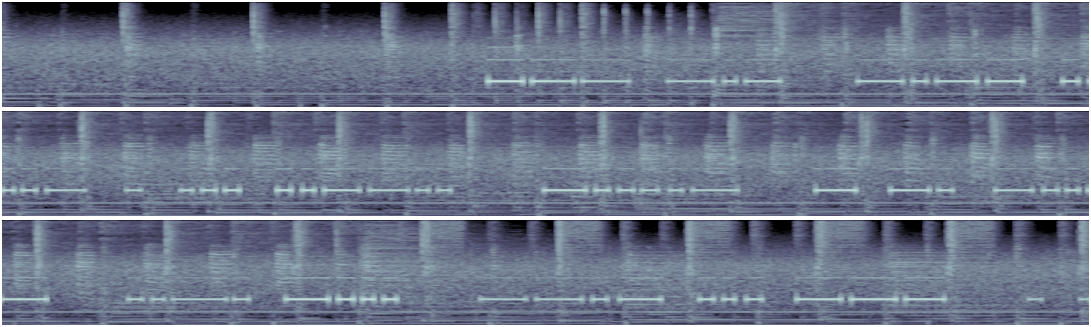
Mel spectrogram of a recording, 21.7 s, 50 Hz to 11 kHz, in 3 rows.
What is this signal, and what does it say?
Morse code, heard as a keyed tone, hand-sent with a straight key, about 16 wpm, 860 Hz, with radio static, fading and a steady whistle near 470 Hz. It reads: OK YVES? - TNX FB QSO …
